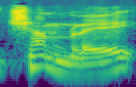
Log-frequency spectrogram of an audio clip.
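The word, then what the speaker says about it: Cholmondeley: Being an American, he had no reason to know that the name Chumbllay is in no way pronounced the way it is spelled.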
